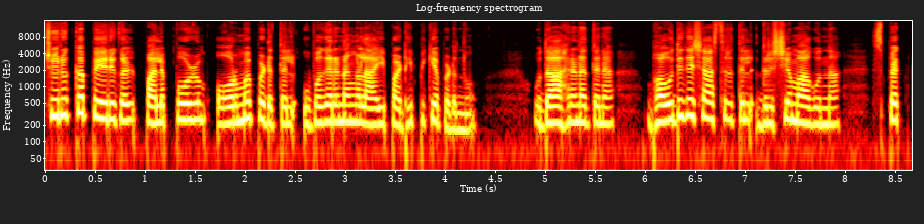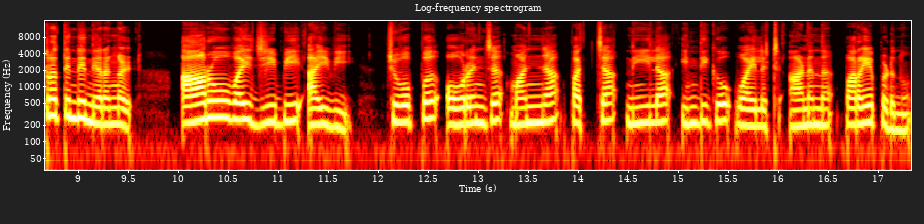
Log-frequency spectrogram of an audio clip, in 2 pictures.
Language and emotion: Malayalam, neutral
